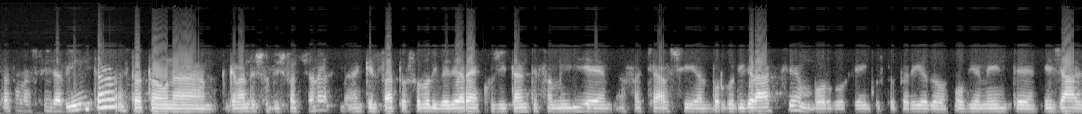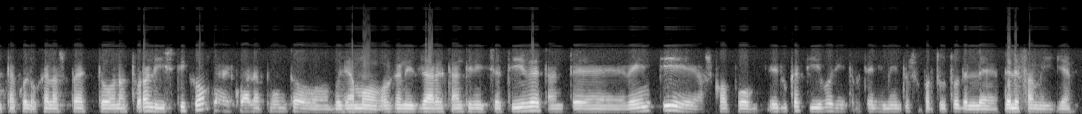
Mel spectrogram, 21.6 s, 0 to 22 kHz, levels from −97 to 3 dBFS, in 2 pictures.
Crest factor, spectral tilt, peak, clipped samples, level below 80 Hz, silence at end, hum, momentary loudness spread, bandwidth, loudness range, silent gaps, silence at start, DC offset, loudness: 14 dB; -8.5 dB/octave; 0 dBFS; under 0.1%; -54 dBFS; 0.1 s; none; 11 LU; 6.8 kHz; 4 LU; none; 0 s; under 0.1%; -15 LUFS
